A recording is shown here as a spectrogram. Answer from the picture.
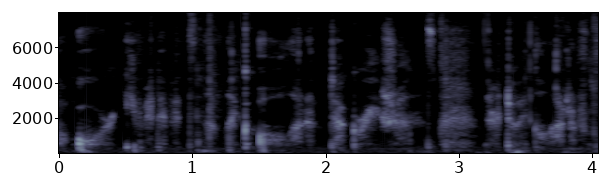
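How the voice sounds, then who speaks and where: Someone is whispering, recorded with a dry, close sound and no echo. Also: woman. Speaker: podcast host. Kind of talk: ASMR whispered ramble, casual talk to camera. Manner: whispery, rambling, soft.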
